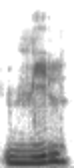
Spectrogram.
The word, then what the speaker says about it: huile: Is it because the H is silent? Yeah. So that's something that you have to keep in mind, is that in French the H is completely silent. It doesn't make any sound whatsoever. So it's the real first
